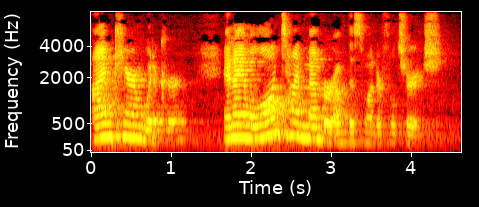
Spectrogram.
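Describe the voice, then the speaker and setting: A woman is heard with audible room echo. Light background noise sits underneath. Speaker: guest. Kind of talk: church welcome address. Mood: warm, welcoming. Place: home room. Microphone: phone near.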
